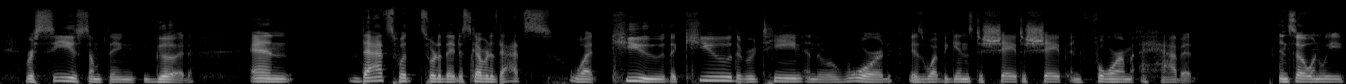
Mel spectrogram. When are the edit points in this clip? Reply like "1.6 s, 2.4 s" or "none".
5.0 s, 6.0 s, 9.0 s, 10.2 s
